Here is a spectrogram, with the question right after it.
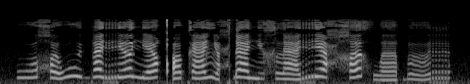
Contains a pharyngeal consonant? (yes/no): yes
